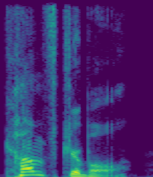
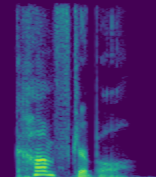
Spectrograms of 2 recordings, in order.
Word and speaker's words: comfortable: When you say comfortable, keep it smooth and relaxed. Do not try to pronounce every tiny letter perfectly.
